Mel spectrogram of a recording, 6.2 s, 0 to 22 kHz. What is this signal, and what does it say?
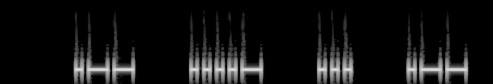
Morse code, heard as a keyed tone, about 15 wpm, spaced as for 9 wpm, 700 Hz. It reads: W4SW
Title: USA Call Signs - 5 Characters - 3x Character Spacing - 15wpm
